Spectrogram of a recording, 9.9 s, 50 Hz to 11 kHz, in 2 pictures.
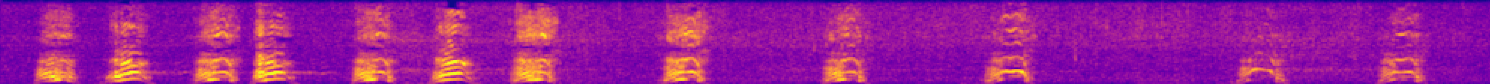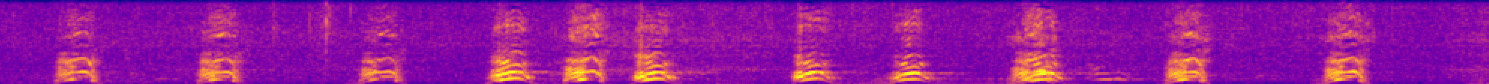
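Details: Baying at a dead deer by hunting dogs Prle and Pirana, Salas, 8 September 2012: rapid, insistent barking of nearly two barks per second, bursts of clustered yaps broken by short pauses and a few whining notes, outdoors.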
